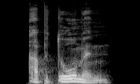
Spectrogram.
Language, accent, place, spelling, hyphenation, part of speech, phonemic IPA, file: German, Germany, Berlin, Abdomen, Ab‧do‧men, noun, /ˌapˈdoːmən/, De-Abdomen.ogg
- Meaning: abdomen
